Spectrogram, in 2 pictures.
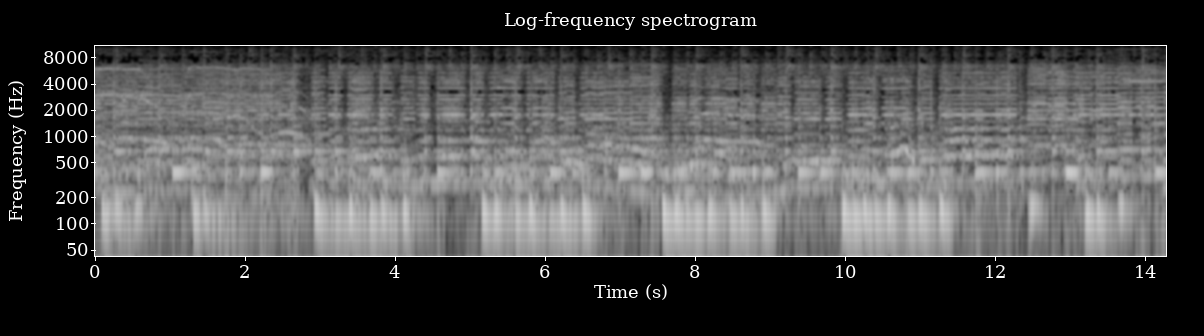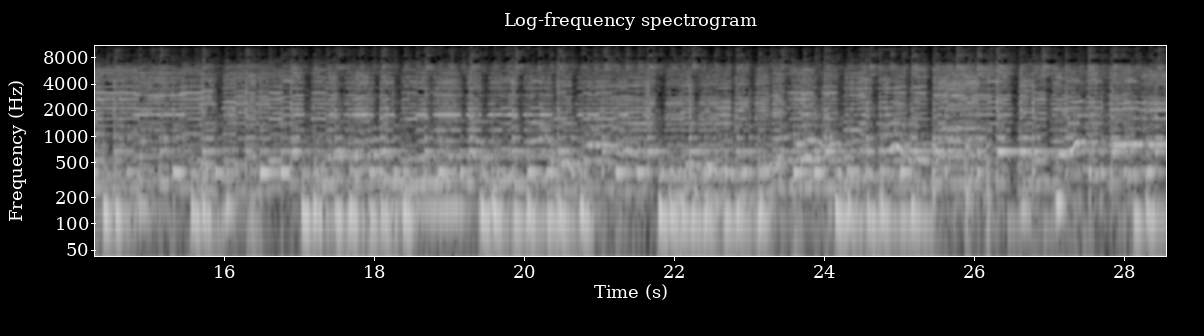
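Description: Indian dance music with a tabla-led drum rhythm in repeating phrases under a melody line, accompanying a stage dance.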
